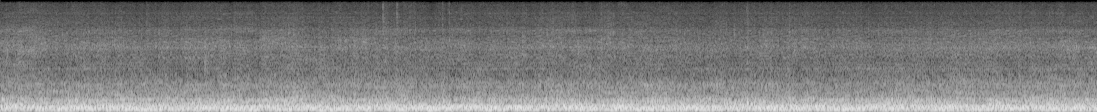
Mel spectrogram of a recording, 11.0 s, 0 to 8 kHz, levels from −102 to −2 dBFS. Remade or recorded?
remade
